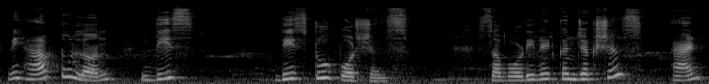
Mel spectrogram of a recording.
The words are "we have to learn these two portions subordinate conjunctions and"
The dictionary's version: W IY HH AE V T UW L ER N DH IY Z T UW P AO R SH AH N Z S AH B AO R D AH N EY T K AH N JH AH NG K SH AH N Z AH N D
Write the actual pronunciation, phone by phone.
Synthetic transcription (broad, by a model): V IY HH AE V T UW L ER N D IY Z T UW P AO R SH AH N S AH B AO R D AH N EY T K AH N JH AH K SH AH N S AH N D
